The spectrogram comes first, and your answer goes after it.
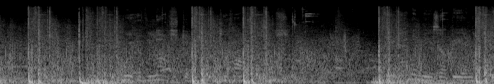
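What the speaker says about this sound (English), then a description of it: "I see you fucking shooting me." Battlefield 1 gunfire crackles in repeated sharp shots and short automatic bursts, some close and loud, others more distant, over a rumbling battlefield background.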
